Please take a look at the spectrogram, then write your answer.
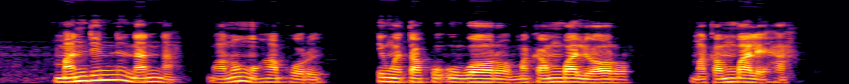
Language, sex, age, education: Igbo, male, 30-45, tertiary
